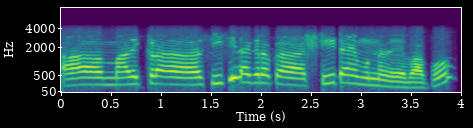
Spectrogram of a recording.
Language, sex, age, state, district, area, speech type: Telugu, male, 45-60, Telangana, Mancherial, rural, conversation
